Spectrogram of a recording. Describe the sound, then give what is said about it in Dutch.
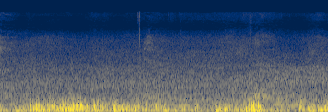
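Cars rush past, a steady low rumble of traffic with gusty, wind-like roar that swells briefly a couple of times. No one speaks. “Ik hoor je niet, er rijden auto's langs.”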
